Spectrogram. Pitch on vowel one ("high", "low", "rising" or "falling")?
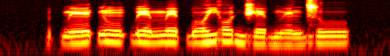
rising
